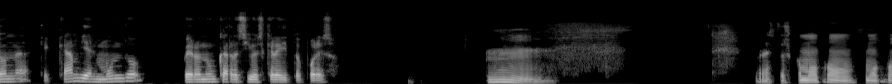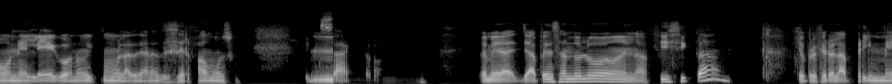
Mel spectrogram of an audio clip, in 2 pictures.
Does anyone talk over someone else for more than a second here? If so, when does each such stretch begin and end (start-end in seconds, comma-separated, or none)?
none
